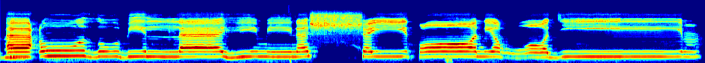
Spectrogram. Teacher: A-nya tidak panjang, hati-hati ya. Alif fathah, A pendek satu harokat ya. A, ya dibuka mulutnya ya.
